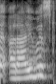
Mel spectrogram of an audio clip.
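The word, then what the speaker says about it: arriviste: दोस्तों इसे अराइविस्ट प्रोनाउंस किया जाता है जिसका मतलब होता है नव उदारवादी या फिर अचानक उन्नति प्राप्त करने वाला व्यक्ति।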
